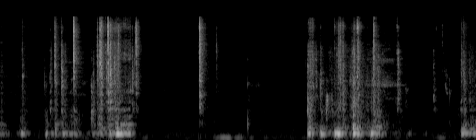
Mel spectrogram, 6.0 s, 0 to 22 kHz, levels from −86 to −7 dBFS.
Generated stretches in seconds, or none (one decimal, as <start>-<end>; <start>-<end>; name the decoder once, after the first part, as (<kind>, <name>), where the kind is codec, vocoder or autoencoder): 0.0-0.6 (codec, SNAC); 2.8-4.0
